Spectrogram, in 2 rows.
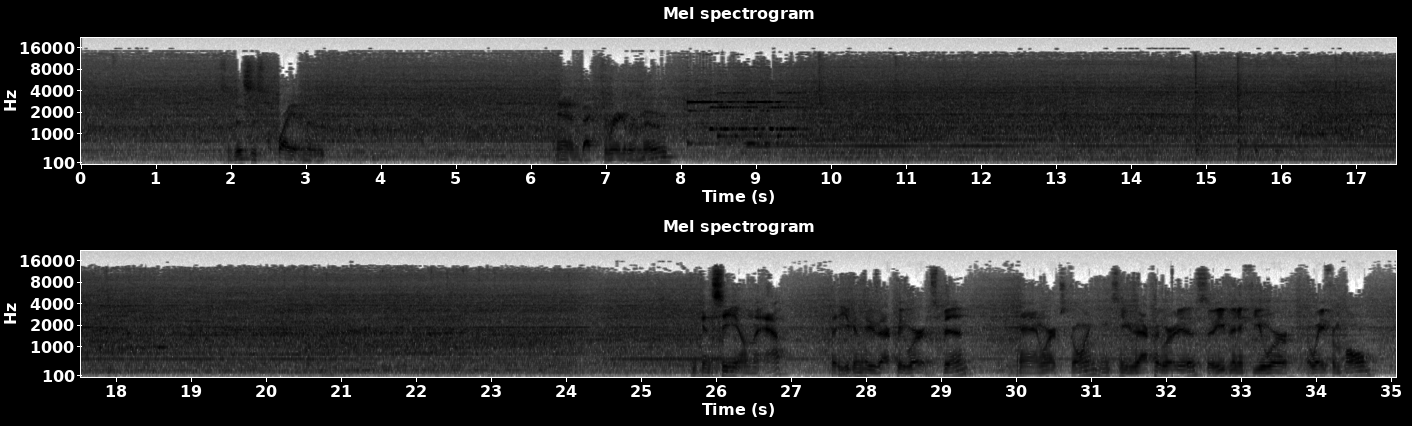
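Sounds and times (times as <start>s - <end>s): short tones: 8.0s - 10.7s.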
